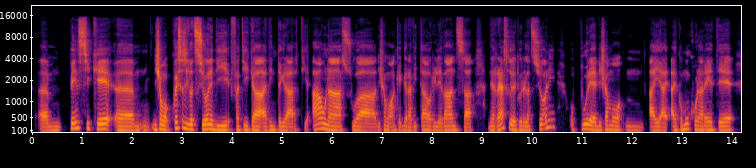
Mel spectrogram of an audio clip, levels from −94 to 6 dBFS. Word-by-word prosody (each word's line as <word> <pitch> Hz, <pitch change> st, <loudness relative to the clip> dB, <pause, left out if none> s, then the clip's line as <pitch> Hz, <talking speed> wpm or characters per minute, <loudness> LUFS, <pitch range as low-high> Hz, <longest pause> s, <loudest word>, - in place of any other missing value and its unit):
uhm, 110 Hz, +1 st, -3 dB, 0.2 s
pensi 180 Hz, +1 st, +2 dB
che, 155 Hz, 0 st, +4 dB
uhm, -, -, -3 dB
mhmm, 120 Hz, -1 st, +2 dB, 0.2 s
mhmm, 115 Hz, -, -10 dB
diciamo 140 Hz, -2 st, +3 dB
questa 180 Hz, +7 st, +3 dB
situazione 145 Hz, -2 st, +5 dB
di 130 Hz, -1 st, 0 dB
fatica 125 Hz, -1 st, 0 dB
ad 115 Hz, +1 st, +1 dB
integrarti 120 Hz, -1 st, -3 dB
ha 160 Hz, -, +2 dB
una 125 Hz, -8 st, +3 dB
sua, 115 Hz, -2 st, 0 dB
diciamo, 115 Hz, +1 st, -5 dB
anche 115 Hz, 0 st, -6 dB
gravità 120 Hz, +1 st, -4 dB
o 115 Hz, -, -1 dB
rilevanza 115 Hz, 0 st, -2 dB, 0.3 s
nel 120 Hz, -1 st, -4 dB
resto 130 Hz, +6 st, +1 dB
delle 135 Hz, -4 st, +2 dB
tue 130 Hz, -, -4 dB
relazioni? 150 Hz, -, -3 dB, 0.3 s
Oppure 130 Hz, +3 st, 0 dB
diciamo, 125 Hz, 0 st, -3 dB
mhmm, 115 Hz, -1 st, -11 dB
hai 115 Hz, +1 st, -1 dB
ae 115 Hz, -, -1 dB
hai 120 Hz, 0 st, -1 dB
comunque 135 Hz, +3 st, -4 dB
una 125 Hz, -1 st, -1 dB
rete 125 Hz, 0 st, -1 dB
120 Hz, 150 wpm, -22 LUFS, 115-135 Hz, 0.3 s, situazione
